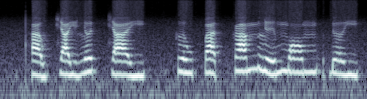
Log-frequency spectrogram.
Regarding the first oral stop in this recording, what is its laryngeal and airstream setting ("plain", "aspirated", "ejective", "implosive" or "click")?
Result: aspirated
